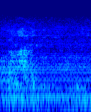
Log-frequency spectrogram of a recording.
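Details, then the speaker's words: Homemade tube regenerative radio, switched on; steady low mains buzz with evenly spaced hum tones and no station audio: hum but no reception, circuit fault unknown. "is a buzz that's it absolutely nothing else which is really disappointing"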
